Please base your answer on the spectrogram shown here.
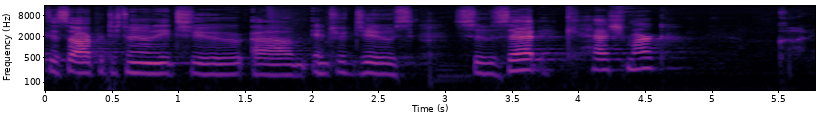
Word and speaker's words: Kachmaryk: And right now, I'd just like to take this opportunity to introduce Suzette Kachmaryk.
